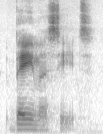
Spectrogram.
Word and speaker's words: bema: Now, as a little aside, you know, for however long I've been doing this, like for 18 years, I have mispronounced the Greek word for the judgment seat of Christ. I've said bema seat always, and I've just come recently to realize it's bema seat.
